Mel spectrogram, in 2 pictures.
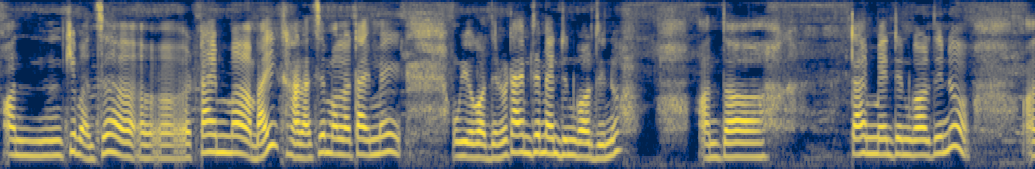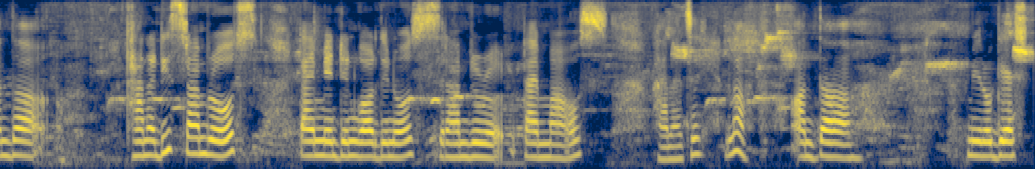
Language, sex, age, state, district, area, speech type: Nepali, female, 30-45, West Bengal, Alipurduar, urban, spontaneous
